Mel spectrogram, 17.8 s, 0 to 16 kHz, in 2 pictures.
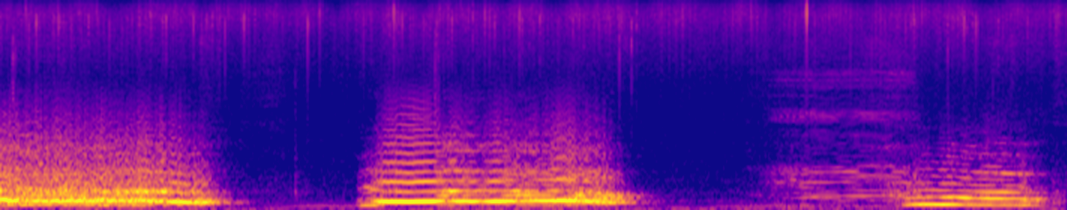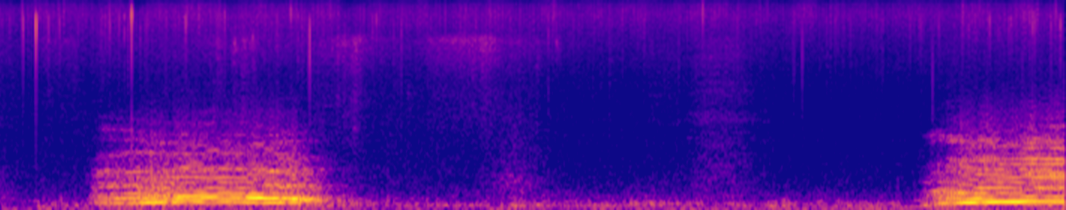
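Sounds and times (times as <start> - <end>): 
bull mooing: 0.0 - 1.9, 3.0 - 5.4, 6.4 - 8.9, 9.7 - 11.9, 16.6 - 17.7.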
